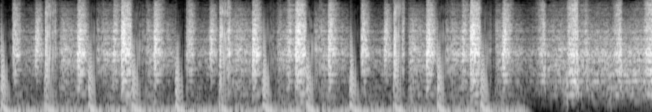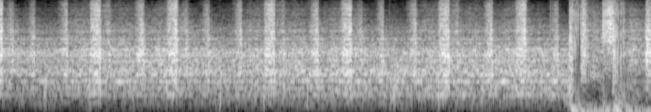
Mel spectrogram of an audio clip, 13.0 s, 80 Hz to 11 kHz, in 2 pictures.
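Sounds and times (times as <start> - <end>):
techno breakdown from vinyl: 0.0 - 13.0.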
